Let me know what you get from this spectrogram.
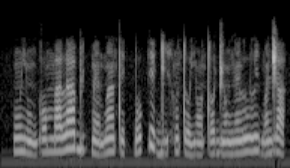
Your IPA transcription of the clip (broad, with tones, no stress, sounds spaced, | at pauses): ũ˧ j ũ˨ ɡ ɔ˧ m a˧ l a˦ b i˧ k͡p ɛ̃˨ b ã˧ t e˨ k͡p o˨˦ k e˦˨ ɡ i˨ h ũ˧ t o˨ j ɔ̃˨ t ɔ˨˦ d͡ʒ ɔ̃˧ ɡ ɛ̃˧ l u˦ l i˦˨ b ã˨˦ d͡ʒ a˦˨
